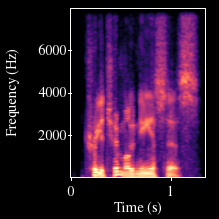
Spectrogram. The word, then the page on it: trichomoniasis: American English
